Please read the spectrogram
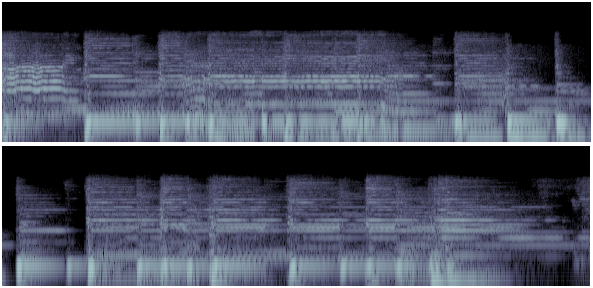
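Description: Acoustic guitar strummed in a steady rhythm of about two chords a second, with a man's held sung note wavering in vibrato and ending about a second in. The strumming breaks off briefly about seven and a half seconds in, then resumes and dies away near the end as the song closes.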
